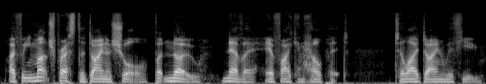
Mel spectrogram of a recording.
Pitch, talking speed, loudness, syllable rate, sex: 125 Hz, 260 wpm, -19 LUFS, 6.2 syllables/s, male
